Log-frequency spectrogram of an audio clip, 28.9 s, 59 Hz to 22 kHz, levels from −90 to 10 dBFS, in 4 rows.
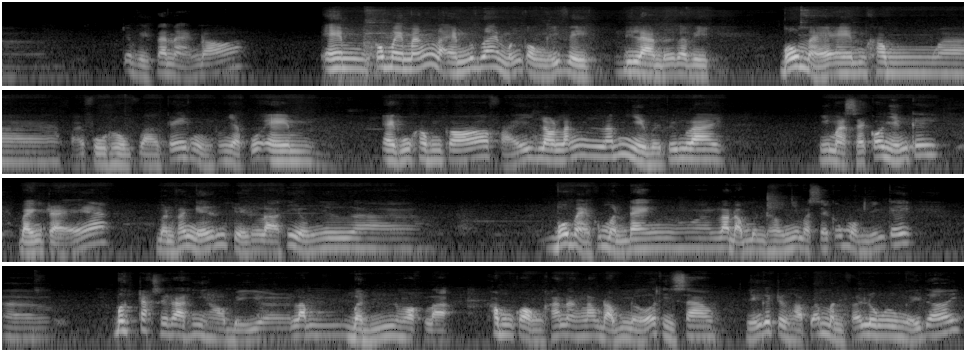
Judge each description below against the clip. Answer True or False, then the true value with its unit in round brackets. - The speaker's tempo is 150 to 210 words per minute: False (235 wpm)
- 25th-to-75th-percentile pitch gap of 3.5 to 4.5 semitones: True (4.0 semitones)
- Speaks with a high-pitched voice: False (155 Hz)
